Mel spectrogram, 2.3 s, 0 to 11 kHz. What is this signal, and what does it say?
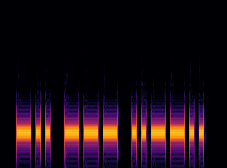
Morse code, heard as a keyed tone, about 25 wpm, 700 Hz. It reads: DO?
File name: practice / 25wpm / Sentences with 3-Word Phrases - 25wpm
